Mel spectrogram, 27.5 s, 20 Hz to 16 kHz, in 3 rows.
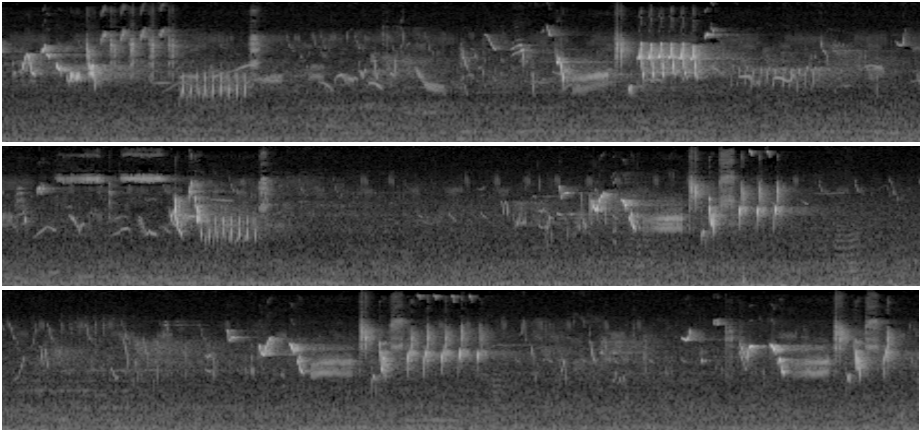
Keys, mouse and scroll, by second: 0.9 alt+scroll up 2, 1.6 alt+scroll down 2, 1.8 alt+scroll up 1, 2.9 alt+scroll down 2, 3.1 alt+scroll up 2, 3.3 alt+scroll down 1, 3.5 alt+scroll up 1, 5.5 shift+click, 5.7 alt+scroll up 4, 6.5-7.0 alt+scroll up 2, 7.1 alt+scroll down 3, 7.4-7.8 alt+scroll up 6, 9.1-9.6 alt+scroll down 8, 9.6-10.3 alt+scroll up 7, 12.3-12.7 alt+scroll down 2, 12.7-14.1 alt+scroll up 9, 16.2-16.7 alt+scroll down 10, 17.2 alt+scroll down 2, 17.8-18.2 alt+scroll up 4, 19.2-19.7 alt+scroll down 6, 19.7-20.0 alt+scroll up 2, 20.0 alt+scroll down 2, 20.3-20.8 alt+scroll up 2, 20.8 alt+scroll down 2.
